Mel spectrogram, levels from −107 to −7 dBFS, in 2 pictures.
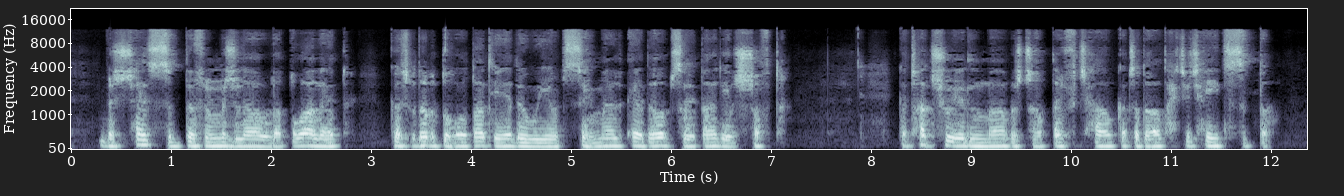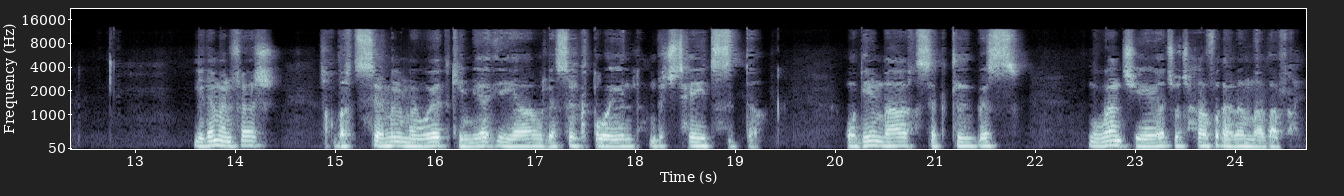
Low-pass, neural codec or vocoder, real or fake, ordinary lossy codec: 14.4 kHz; codec, 32 kHz, 1.9 kbps, SNAC; fake; AAC, 32 kbps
